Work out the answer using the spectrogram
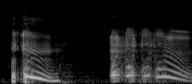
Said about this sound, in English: Yes, we're all coughing. We're all sneezing. ….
